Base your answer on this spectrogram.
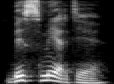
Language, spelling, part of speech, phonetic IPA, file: Russian, бессмертие, noun, [bʲɪsːˈmʲertʲɪje], Ru-бессмертие.ogg
- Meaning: immortality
